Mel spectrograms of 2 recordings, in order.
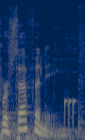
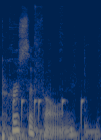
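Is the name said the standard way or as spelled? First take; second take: standard; as spelled. First: The name is pronounced the standard way. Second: The name is pronounced as it is spelled.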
